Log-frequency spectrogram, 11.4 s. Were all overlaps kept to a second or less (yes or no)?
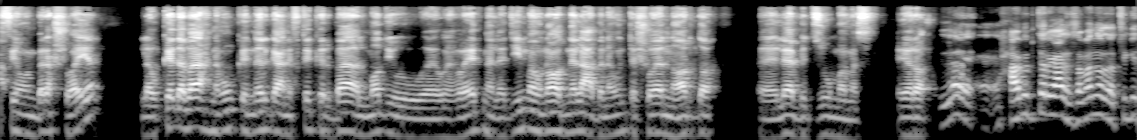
yes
